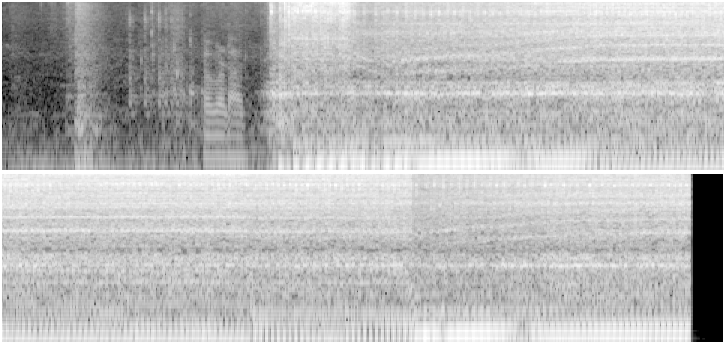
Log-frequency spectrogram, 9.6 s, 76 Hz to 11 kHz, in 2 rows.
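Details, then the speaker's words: Old Bajaj Pulsar 150 single-cylinder petrol bike, first start after about five to six months standing, kick-started with choke: catches after short crank and settles into a steady, even idle with no knocks; normal idle. "ಇವಾಗ start ಆಗಿದೆ ಹೊಡಿ ಎಷ್ಟೊಂದು ದಿನ ಆಗೋಯ್ತಲ್ಲ so ಈ ತರ ಆಯ್ತದೆ"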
